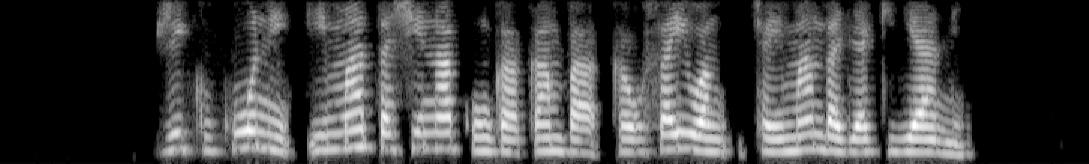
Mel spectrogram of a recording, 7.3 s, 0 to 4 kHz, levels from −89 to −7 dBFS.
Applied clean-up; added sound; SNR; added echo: none; none; none; none.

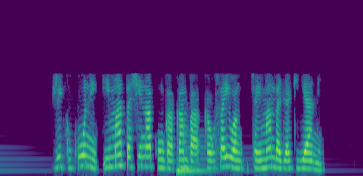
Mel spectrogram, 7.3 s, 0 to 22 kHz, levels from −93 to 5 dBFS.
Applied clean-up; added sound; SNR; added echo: none; Bowed string instrument; 17 dB; none.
